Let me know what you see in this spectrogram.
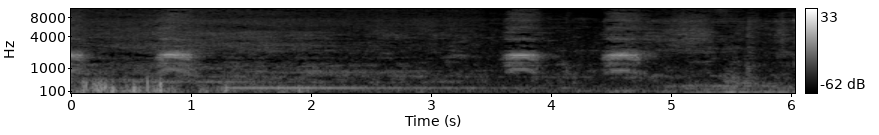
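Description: A bird giving four short, harsh, crow-like calls: two within the first second and two more a little past the middle. A faint steady low hum runs under the first calls.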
